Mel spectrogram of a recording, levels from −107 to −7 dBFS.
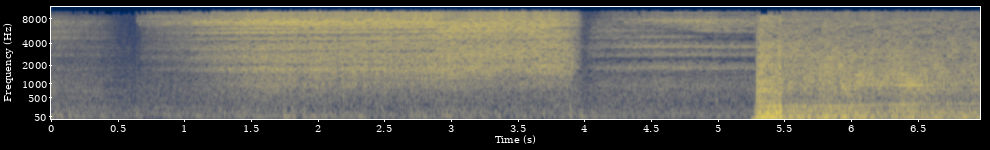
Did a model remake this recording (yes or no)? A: no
